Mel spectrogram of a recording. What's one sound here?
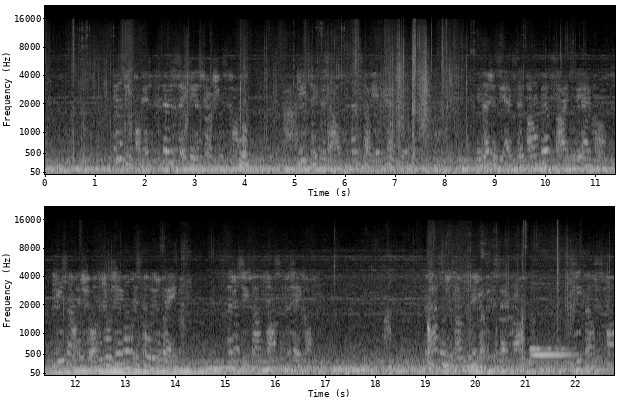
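A steady low engine drone hums throughout.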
